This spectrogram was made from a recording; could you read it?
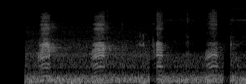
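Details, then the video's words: Duck waddling along a dock in Old Forge, New York, in 2020, giving four nasal quacks spaced about half a second apart over steady background noise. "Duck quacking"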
